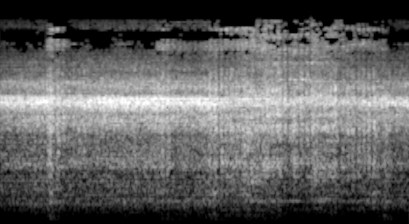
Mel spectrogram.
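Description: Electric hand mixer running steadily, its two beaters whipping cream in a glass bowl; a steady motor whir with a high whine.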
